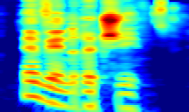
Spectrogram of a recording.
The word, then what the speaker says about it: Ricci: Im Fernsehen wurde er Ricky ausgesprochen. Ich würde ja sagen, es ist wahrscheinlich von der Wortherkunft hier ein italienischer Name, dann wäre es Ricci.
